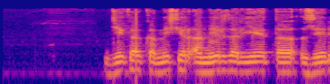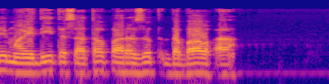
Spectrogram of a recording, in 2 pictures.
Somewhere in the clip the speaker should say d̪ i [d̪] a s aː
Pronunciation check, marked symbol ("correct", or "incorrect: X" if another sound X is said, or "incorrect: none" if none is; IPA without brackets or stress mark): incorrect: t̪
